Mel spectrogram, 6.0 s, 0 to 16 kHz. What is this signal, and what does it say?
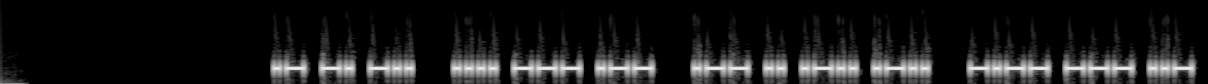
Morse code, heard as a keyed tone, about 40 wpm, 700 Hz. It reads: AND HOW WILL YOU
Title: Sentences from Top 1000 Words - Review Part 4 - 40wpm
